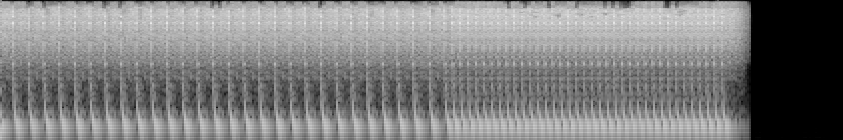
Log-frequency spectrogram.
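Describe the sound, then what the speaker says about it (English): An electronic snare build-up in FL Studio speeds up from rapid repeated hits into a dense continuous buzz, loud and relentless, then stops abruptly into silence. "that's a really basic snare build"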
